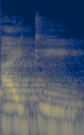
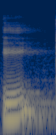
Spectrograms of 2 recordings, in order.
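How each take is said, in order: First: The vowel sounds like 'eye'. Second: The vowel sounds like 'ih'. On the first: The speaker calls it wrong. "এটা কিন্তু রং accent" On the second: The speaker calls it right. "So তাহলে কি? ইট"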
